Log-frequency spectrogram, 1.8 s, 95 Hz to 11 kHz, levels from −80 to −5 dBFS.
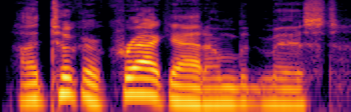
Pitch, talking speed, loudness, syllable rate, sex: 155 Hz, 275 wpm, -17 LUFS, 5.6 syllables/s, male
